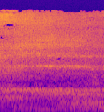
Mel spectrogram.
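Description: A steady rushing hiss of noise with a few faint held tones under it, the intro sound effect of a studio logo.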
